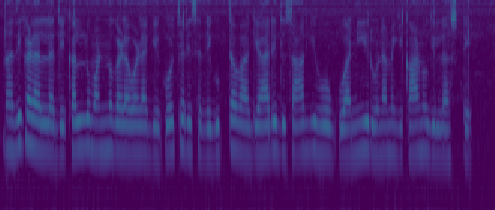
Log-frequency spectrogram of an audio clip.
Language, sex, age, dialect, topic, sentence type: Kannada, female, 51-55, Coastal/Dakshin, agriculture, statement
